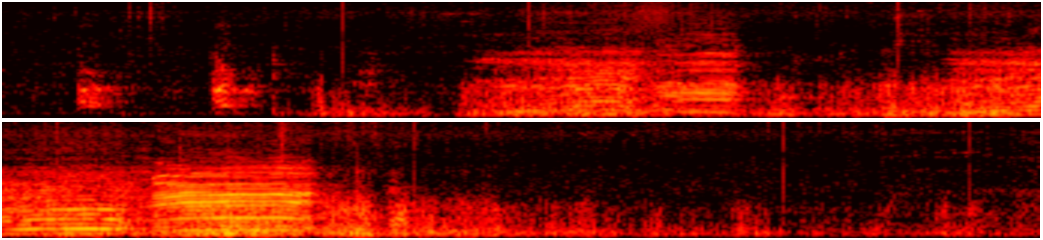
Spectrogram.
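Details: Cattle lowing in an English farm yard on a winter afternoon after calves were separated from their mothers: long, drawn-out harmonic moos rising and falling, several overlapping, with short quieter calls at the start, recorded with a matched microphone pair.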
